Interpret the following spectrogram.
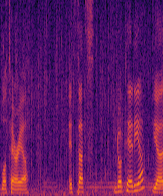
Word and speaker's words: Lotteria: That's Lotteria? Yeah, that's how it's pronounced in Japanese.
